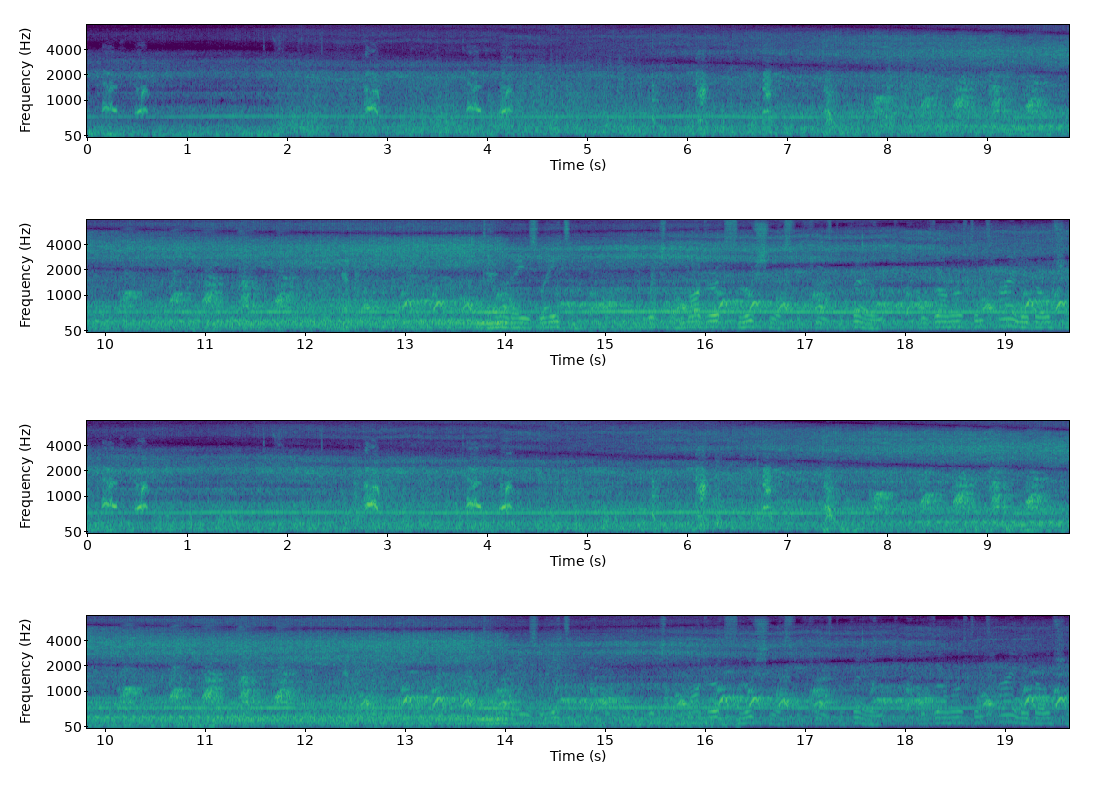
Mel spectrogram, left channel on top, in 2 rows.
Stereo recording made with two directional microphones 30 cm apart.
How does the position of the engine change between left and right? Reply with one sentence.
In this clip you hear the engine travel towards the left.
